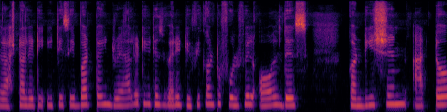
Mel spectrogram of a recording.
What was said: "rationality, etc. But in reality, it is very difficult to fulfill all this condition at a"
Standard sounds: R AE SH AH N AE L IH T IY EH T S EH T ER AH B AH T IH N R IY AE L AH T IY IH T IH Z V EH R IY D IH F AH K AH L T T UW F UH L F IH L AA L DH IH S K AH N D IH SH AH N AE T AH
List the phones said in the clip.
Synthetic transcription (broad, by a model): R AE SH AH N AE L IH T IY T IH T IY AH B AH T IH N R IY AE L AH T IY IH T IH Z V EH R IY D IH F AH K AH L T T UW F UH L F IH L AA L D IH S K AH N D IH SH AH N AE T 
